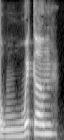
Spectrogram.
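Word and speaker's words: Wycombe: And then your last match is the Wickham Aston Villa replay winner will take on the Manchester City. – Yeah, the Connor Wickham Wanderers, even though it's spelled differently, it sounds the same.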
